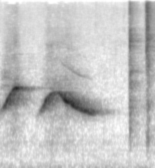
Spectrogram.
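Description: A person whistles two rising-and-falling tones, the second longer and sliding down, then two short breathy bursts follow, close and clear against silence.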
